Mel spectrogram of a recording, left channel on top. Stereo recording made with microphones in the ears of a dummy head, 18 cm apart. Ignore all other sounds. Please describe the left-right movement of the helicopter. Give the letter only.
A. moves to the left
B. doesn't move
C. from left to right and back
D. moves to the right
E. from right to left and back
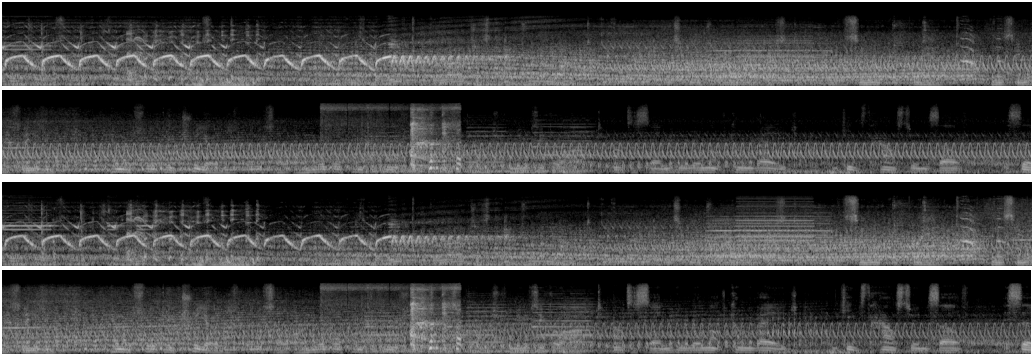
D.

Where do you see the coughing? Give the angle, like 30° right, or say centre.
10° right.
